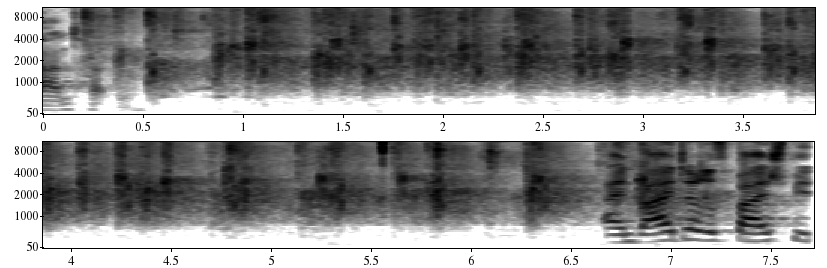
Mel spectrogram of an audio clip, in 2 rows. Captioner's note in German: Beifall BÜNDNIS 90/DIE GRÜNEN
